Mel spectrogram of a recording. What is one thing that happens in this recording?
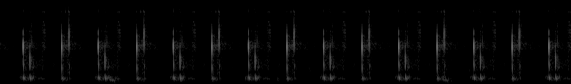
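Quick footsteps patter as a game character runs.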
